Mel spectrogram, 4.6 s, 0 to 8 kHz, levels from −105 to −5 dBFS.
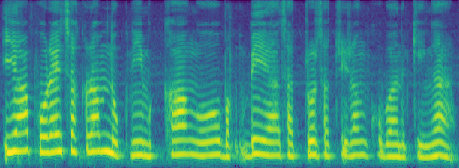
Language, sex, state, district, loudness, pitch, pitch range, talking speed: Garo, female, Meghalaya, South Garo Hills, -14 LUFS, 240 Hz, 225-285 Hz, 105 wpm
